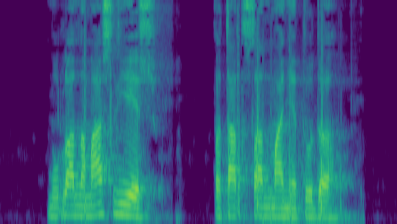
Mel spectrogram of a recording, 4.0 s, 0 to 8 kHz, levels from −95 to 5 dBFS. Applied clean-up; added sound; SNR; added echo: none; none; none; none.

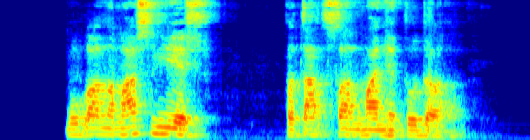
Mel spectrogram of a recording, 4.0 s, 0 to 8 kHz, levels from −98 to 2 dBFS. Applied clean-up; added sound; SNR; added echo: neural mask model DeepFilterNet 3.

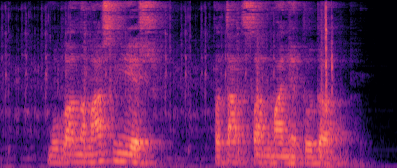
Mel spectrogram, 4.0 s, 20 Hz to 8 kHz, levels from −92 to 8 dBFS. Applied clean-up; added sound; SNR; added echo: none; Mechanisms; 16 dB; reverberation time 0.4 s.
